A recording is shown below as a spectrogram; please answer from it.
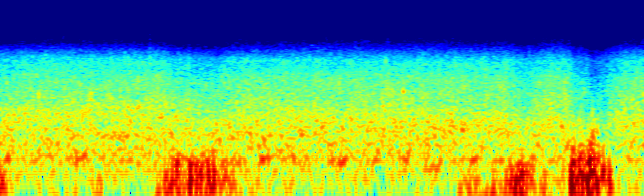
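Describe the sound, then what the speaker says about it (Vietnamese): A strong stream rushes through deep forest in a steady, loud wash of water, with a few heavier surges standing out. "nên mới còn nước và chảy mạnh như thế này"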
